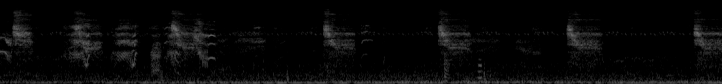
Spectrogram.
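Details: Baby babbler wanting food, giving short harsh high chirps in bursts roughly every second or so, with faint insect-like hiss and low rumble in the background.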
